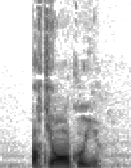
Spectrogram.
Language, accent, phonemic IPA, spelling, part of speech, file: French, France, /paʁ.ti.ʁ‿ɑ̃ kuj/, partir en couille, verb, LL-Q150 (fra)-partir en couille.wav
- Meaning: to go awry, to hit the fan, to go to shit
